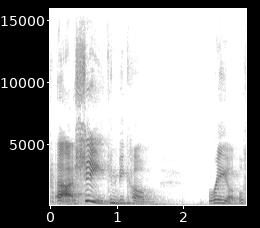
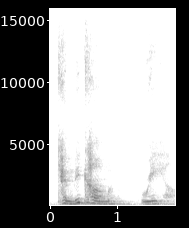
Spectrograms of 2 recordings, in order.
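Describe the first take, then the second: First: "she" hit louder, then "real" set apart after a pause; stress on she. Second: Slow, whispery and soft; hushed wonder. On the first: Restates the line with correction. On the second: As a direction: let it sink almost to a whisper, slowly. Magician's hushed stage line, then restated. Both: Acted.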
